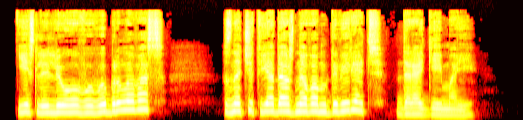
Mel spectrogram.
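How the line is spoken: Said with a smile. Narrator (Russian): с улыбкой сказала я

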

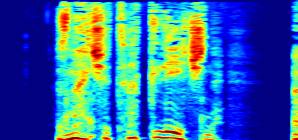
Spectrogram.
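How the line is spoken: Relieved exhale. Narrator (Russian): она облегченно выдохнула

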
